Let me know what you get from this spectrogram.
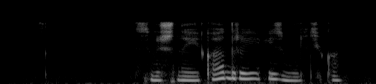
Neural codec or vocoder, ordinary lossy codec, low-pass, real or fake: autoencoder, 48 kHz, 32 numbers a frame, DAC-VAE, trained on Japanese speech; none; 7.2 kHz; fake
